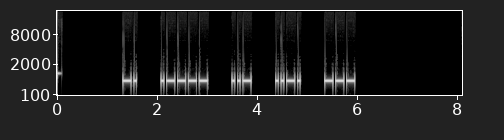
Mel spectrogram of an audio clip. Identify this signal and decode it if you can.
Morse code, heard as a keyed tone, about 22 wpm, spaced as for 13 wpm, 700 Hz. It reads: N1UFO
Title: USA Call Signs - 3x Character Spacing - 22wpm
